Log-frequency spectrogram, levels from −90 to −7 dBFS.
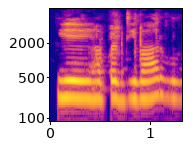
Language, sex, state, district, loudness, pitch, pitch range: Hindi, female, Uttar Pradesh, Jyotiba Phule Nagar, -17 LUFS, 220 Hz, 215-225 Hz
